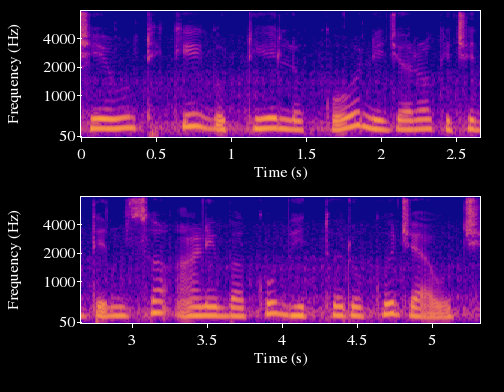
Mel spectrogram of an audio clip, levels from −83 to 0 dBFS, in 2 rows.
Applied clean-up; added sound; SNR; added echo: none; none; none; none.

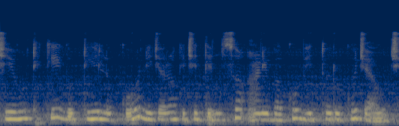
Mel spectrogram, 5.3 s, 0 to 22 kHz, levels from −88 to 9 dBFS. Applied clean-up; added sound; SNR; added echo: none; none; none; reverberation time 0.4 s.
